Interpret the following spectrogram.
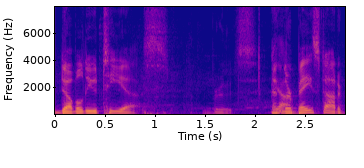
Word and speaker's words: Brewts: this this mix and it is brutes and it's spelled beat go ahead BR e WTS brutes and they're based out of Grand Rapids Michigan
